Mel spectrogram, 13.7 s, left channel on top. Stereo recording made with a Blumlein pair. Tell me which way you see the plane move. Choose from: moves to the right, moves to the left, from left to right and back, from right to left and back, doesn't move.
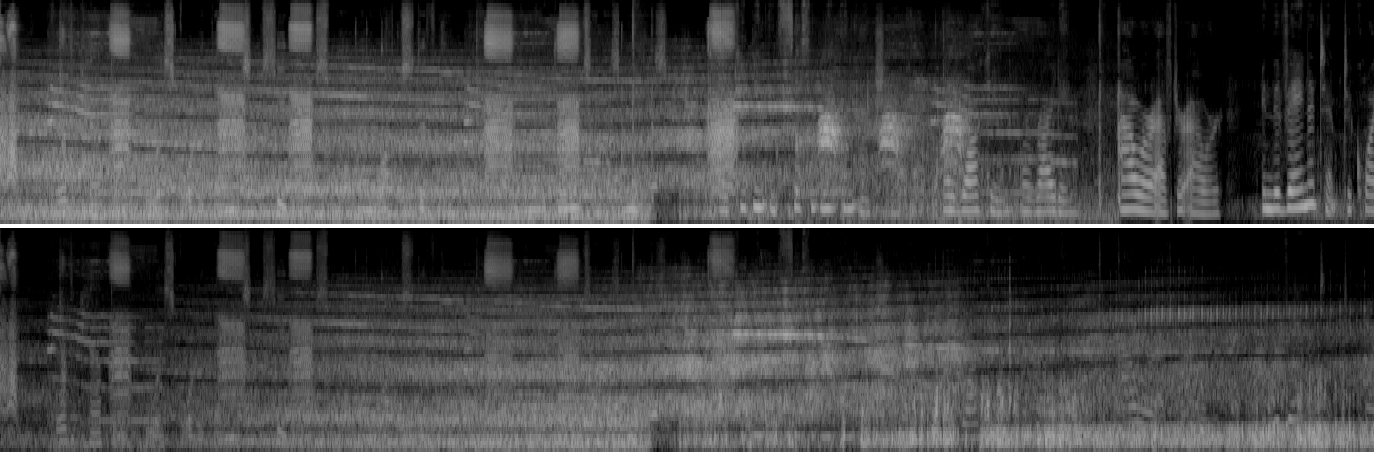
moves to the right.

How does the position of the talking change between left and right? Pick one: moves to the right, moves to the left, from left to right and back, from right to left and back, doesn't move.
doesn't move.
